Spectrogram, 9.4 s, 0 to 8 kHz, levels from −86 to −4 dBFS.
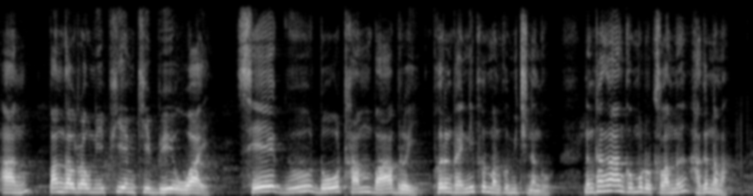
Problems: constant background noise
